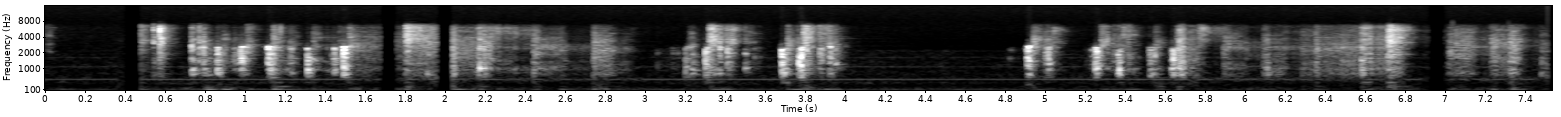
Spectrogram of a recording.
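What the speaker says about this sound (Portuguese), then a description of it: "Vocês conseguem ver o texto que eu estou digitando" Keystrokes on a computer keyboard in quick, uneven bursts with brief pauses, clicking close and clear over a low steady hum during an online philosophy class.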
